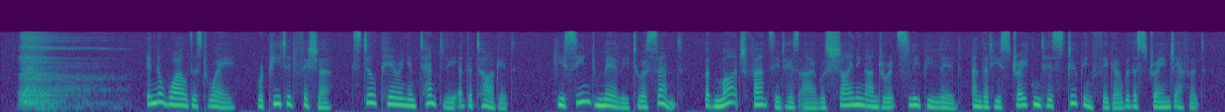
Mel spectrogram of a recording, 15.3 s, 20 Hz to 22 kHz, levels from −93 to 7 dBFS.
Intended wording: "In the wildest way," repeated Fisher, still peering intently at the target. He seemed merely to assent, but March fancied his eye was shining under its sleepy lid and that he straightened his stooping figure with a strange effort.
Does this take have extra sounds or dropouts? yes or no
yes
